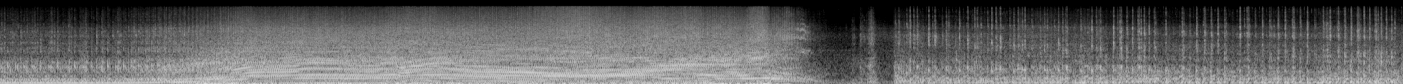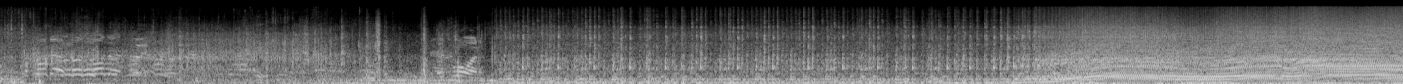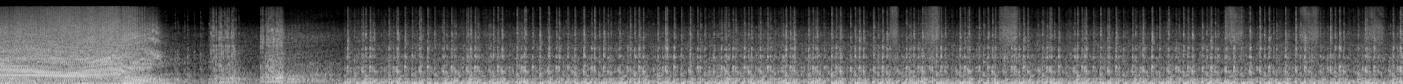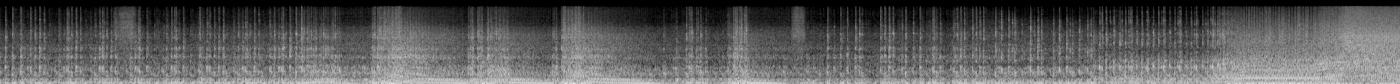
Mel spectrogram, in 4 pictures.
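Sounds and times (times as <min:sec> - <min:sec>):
car engine idling: 0:00.0 - 0:56.0
car engine revving high: 0:01.3 - 0:08.3, 0:24.1 - 0:31.8, 0:45.0 - 0:48.8, 0:54.0 - 0:56.0
hiss: 0:37.0 - 0:38.4, 0:40.3 - 0:42.0, 0:43.2 - 0:43.5.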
